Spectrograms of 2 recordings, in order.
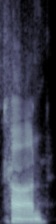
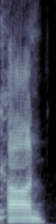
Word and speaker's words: Cannes: Yeah, but I think the f French pronunciation is con that you could be right in that.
